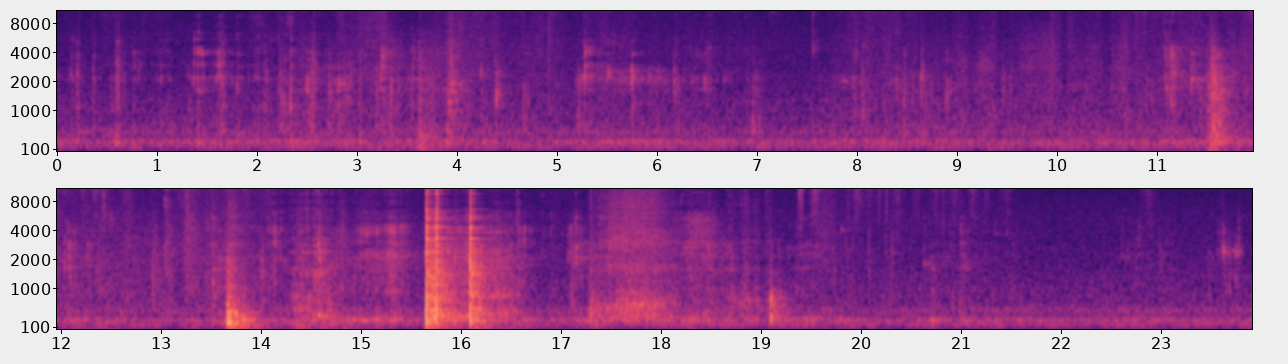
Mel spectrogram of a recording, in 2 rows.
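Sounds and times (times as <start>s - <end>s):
cutlery clinking on a plate: 15.6s - 16.6s.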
